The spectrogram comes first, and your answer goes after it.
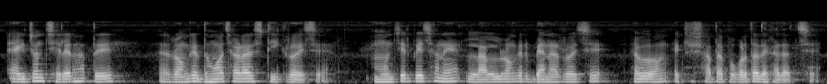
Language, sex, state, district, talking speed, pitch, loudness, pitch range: Bengali, male, West Bengal, Alipurduar, 145 wpm, 130 Hz, -19 LUFS, 120-140 Hz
